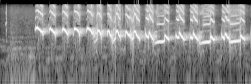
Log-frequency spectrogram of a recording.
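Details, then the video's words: White-rumped shama, long-tailed Medan type: a rapid run of about fourteen bright chirped notes, sliding down in pitch from high to mid across the phrase, clean and loud against a quiet background. "murai gacor || murai pikatan || murai medan || murai batu ekor panjang || murai || burung murai"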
